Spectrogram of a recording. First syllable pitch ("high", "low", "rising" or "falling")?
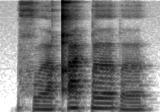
low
